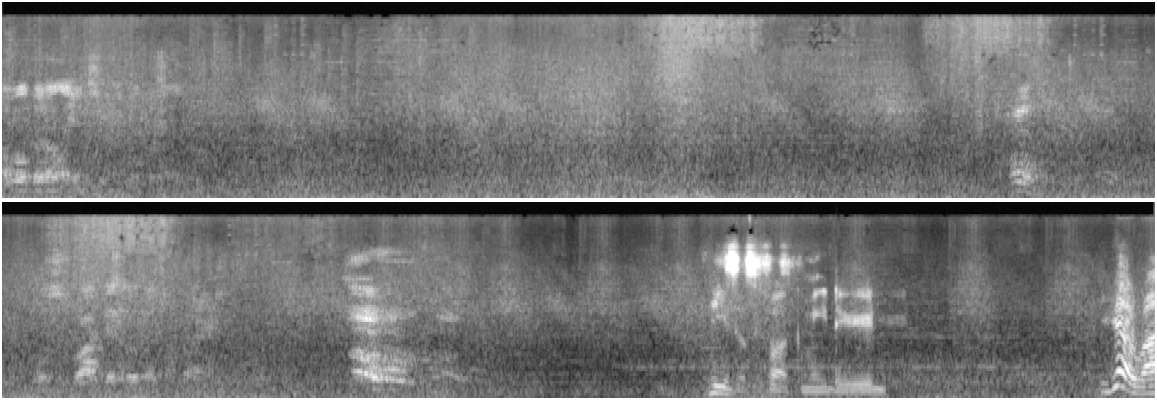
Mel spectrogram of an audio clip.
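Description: A robot's thrusters roar steadily.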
